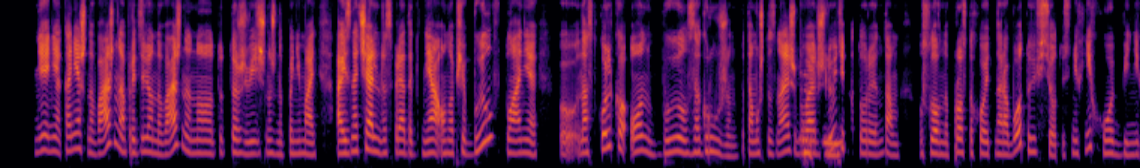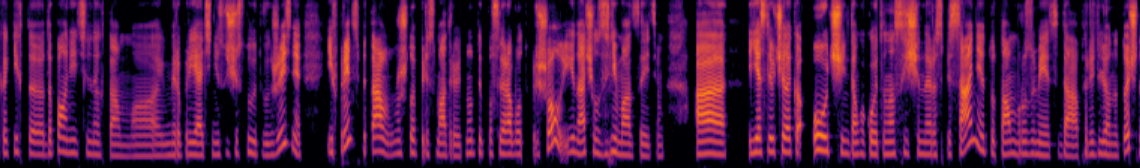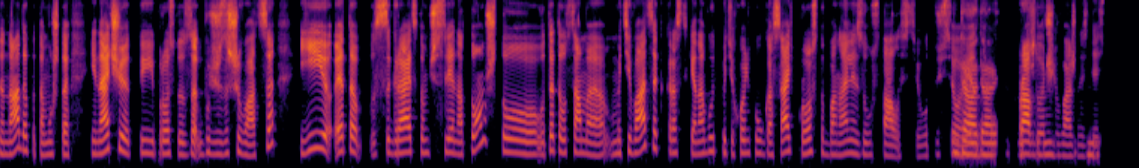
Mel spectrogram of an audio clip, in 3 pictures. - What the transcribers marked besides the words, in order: laughing while speaking: "заниматься"
- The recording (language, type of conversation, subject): Russian, podcast, Какие простые практики вы бы посоветовали новичкам?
